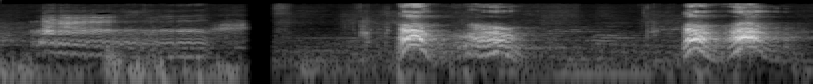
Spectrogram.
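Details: Shiba Inu dog: a drawn-out harmonic whining cry for about a second, a short pause, then two pairs of sharp, loud barks around the two- and three-and-a-half-second marks, with faint background sound, possibly music.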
